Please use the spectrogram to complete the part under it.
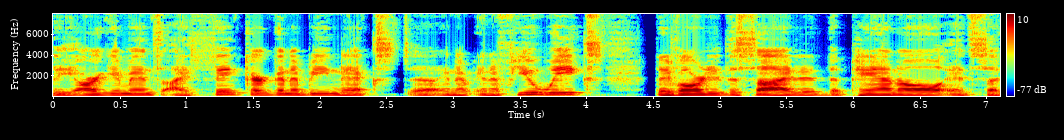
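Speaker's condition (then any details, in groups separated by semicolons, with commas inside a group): No condition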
